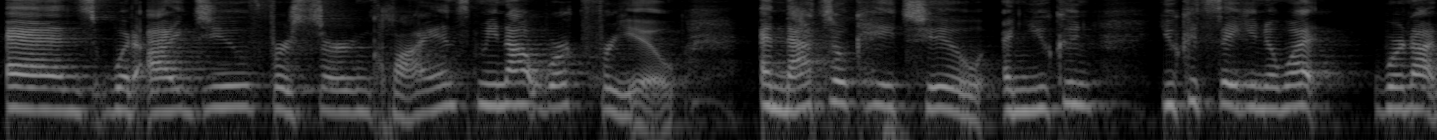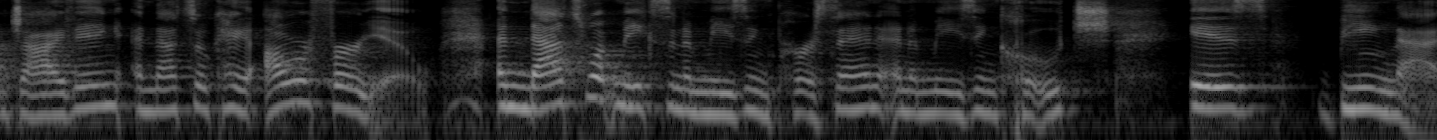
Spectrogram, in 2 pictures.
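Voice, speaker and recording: A loud woman's voice, high in pitch. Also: moderate pace. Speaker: nurse and business coach. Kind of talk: podcast interview. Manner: animated.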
